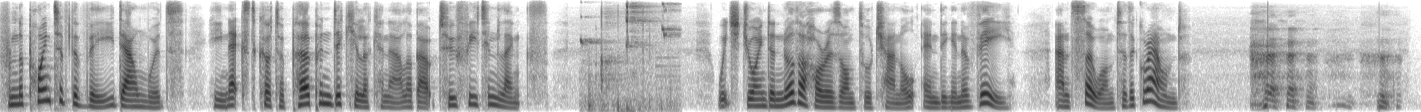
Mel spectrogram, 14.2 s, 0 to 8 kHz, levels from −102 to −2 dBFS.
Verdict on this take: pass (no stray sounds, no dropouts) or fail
fail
